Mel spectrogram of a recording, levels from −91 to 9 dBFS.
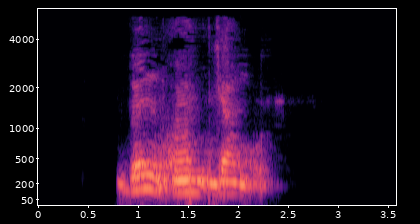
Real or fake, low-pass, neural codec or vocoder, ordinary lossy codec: fake; 5.4 kHz; codec, 44.1 kHz, 3.4 kbps, Pupu-Codec; MP3, 24 kbps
